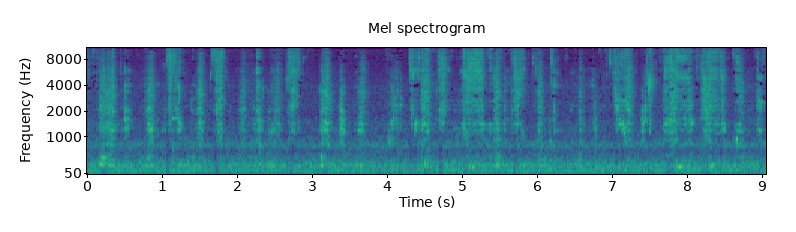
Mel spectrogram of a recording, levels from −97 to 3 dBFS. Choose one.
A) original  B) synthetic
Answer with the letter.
A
